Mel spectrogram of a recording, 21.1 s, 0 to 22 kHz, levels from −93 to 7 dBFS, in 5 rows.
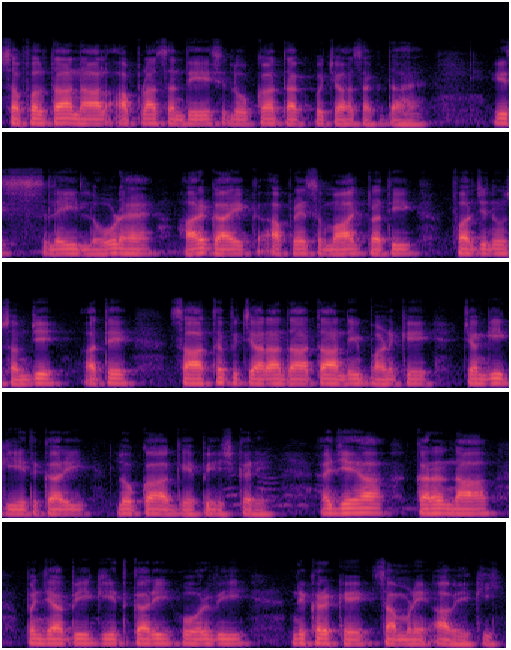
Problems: background conversations at intervals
